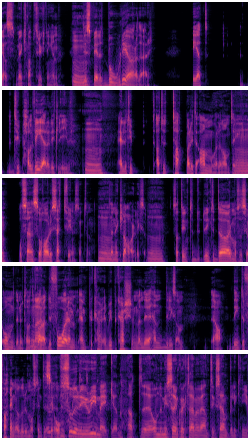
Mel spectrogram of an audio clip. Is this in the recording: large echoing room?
no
